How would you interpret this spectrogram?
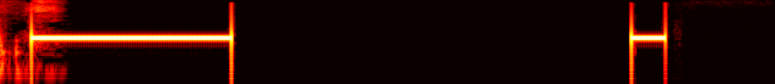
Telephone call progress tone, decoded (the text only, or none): ringback tone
